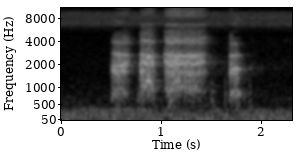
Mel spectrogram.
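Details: Aceh junglefowl, an F1 bird with white legs, gives a crow of four rough bursts, the third drawn out longest and a short clipped final note, against low rumbling background noise and a steady high hiss.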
